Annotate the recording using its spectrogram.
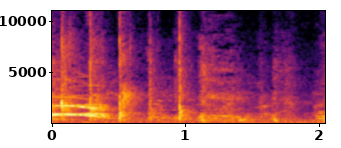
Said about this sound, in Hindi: जोरदार तालियां बोला है भाई हमने, तालियां तो बजा दो।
